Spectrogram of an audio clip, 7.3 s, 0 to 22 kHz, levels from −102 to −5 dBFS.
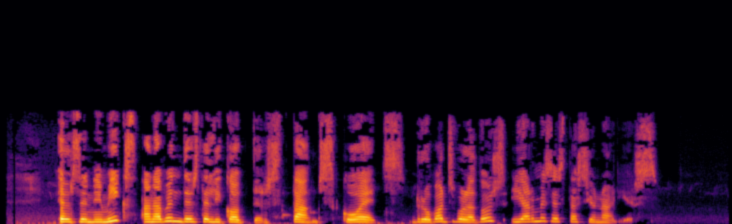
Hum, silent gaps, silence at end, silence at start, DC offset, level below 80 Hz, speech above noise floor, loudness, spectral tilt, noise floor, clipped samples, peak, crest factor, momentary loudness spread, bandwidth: none; none; 0.8 s; 0.6 s; under 0.1%; -64 dBFS; 55 dB; -20 LUFS; -3 dB/octave; -74 dBFS; under 0.1%; 0 dBFS; 20 dB; 17 LU; 11.5 kHz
